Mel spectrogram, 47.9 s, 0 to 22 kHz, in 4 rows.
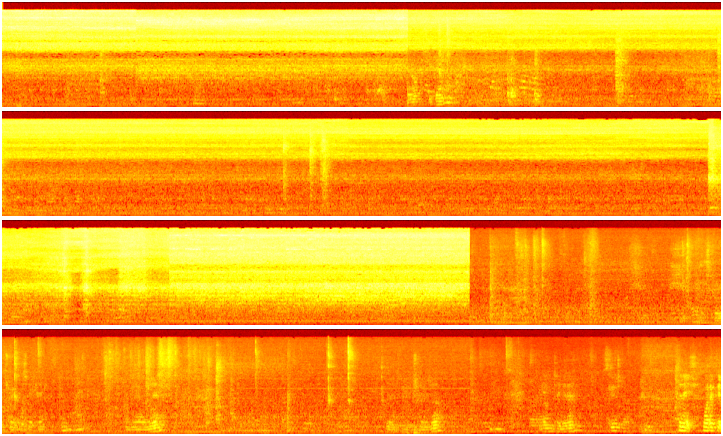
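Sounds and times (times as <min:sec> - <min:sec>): dental suction hissing: 0:00.0 - 0:31.8
sharp hiss: 0:23.7 - 0:31.8.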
